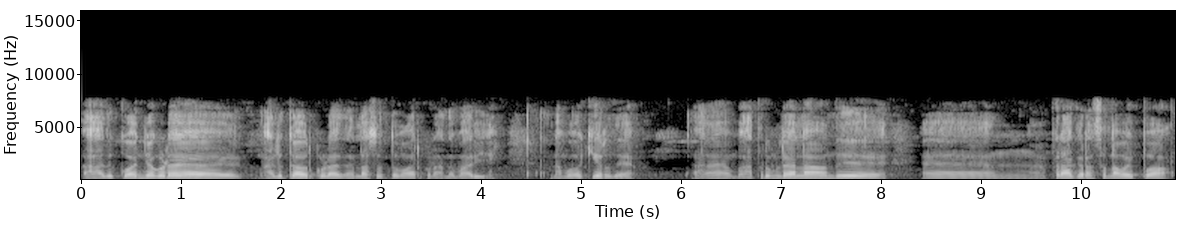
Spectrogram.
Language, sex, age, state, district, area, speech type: Tamil, male, 45-60, Tamil Nadu, Krishnagiri, rural, spontaneous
